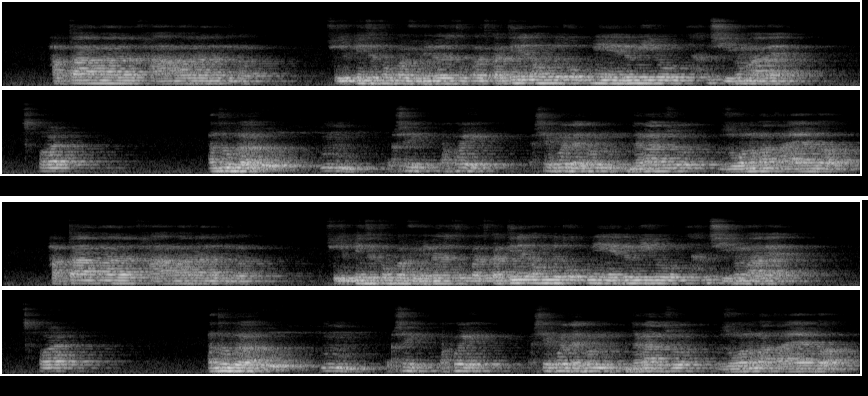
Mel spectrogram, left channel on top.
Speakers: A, on the right; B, on the left.
A: ꯍꯞꯇꯥ ꯑꯝꯗ꯭ꯔ ꯊꯥꯝꯗ꯭ꯔ ꯑꯟ ꯀ ꯏꯣ ꯐꯤꯂꯤꯄꯤꯟꯁꯇ ꯊꯣꯛꯄ ꯚꯚꯦꯟꯗꯣꯗ ꯊꯣꯛꯄ ꯀꯟꯇꯤꯅꯦꯟ ꯑꯍꯨꯝꯗ ꯊꯣꯛꯄꯅꯦ ꯑꯗꯨꯗ ꯃꯤꯗꯣ ꯌꯥꯝ ꯁꯤꯕ ꯃꯥꯜꯂꯦ
B: ꯍꯣꯏ
A: ꯑꯗꯨꯒ
B: ꯑꯗꯨ ꯎꯝ
A: ꯁꯤ ꯑꯩꯈꯣꯏ ꯑꯁꯤ ꯑꯩꯈꯣꯏ ꯂꯩꯐꯝ ꯖꯒꯥꯗꯁꯨ ꯖꯣꯟ ꯑꯃ ꯇꯥꯏ ꯍꯥꯏꯕꯗꯣ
